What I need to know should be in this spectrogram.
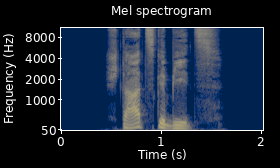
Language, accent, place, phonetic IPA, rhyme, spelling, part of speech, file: German, Germany, Berlin, [ˈʃtaːt͡sɡəˌbiːt͡s], -aːt͡sɡəbiːt͡s, Staatsgebiets, noun, De-Staatsgebiets.ogg
- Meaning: genitive singular of Staatsgebiet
